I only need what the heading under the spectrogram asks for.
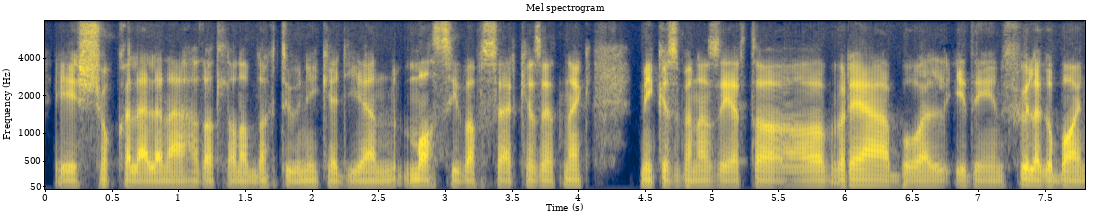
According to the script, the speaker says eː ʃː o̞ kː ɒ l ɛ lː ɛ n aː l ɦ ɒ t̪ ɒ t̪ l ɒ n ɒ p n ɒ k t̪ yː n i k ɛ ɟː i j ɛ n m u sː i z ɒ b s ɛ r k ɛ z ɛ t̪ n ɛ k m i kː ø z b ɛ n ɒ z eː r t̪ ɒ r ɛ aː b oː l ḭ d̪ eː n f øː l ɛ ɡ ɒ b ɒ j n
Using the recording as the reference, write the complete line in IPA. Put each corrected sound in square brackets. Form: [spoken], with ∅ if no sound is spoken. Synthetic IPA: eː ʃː o̞ kː ɒ l ɛ lː ɛ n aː l ɦ ɒ t̪ ɒ t̪ l ɒ n ɒ [b] n ɒ k t̪ yː n i k ɛ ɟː i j ɛ n m [ɒ] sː i [v] ɒ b s ɛ r k ɛ z ɛ t̪ n ɛ k m i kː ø z b ɛ n ɒ z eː r t̪ ɒ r ɛ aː b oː l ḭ d̪ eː n f øː l ɛ ɡ ɒ b ɒ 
